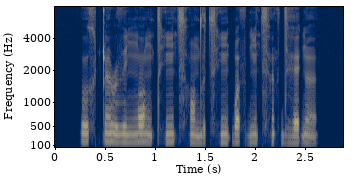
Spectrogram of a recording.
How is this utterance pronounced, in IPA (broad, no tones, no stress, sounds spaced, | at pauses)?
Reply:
ʊ x ʈ ə̃ ɹ ð i ŋ ɔ ŋ tʰ ĩ t͡sʰ ɔ̃ d̪ ʊ t͡sʰ ĩ ɓ ɒ θ ɠ ĩ t͡sʰ ə̃ θ dʱ ɛ ɠ ə̃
